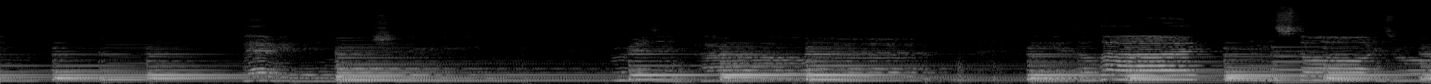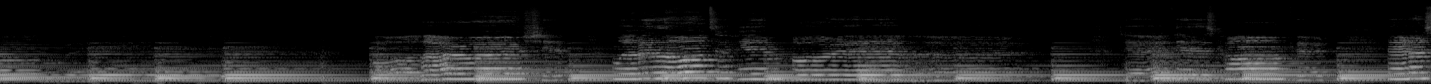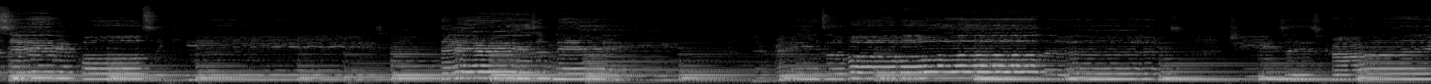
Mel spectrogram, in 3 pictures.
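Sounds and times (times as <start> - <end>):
man singing: 0.0 - 1.4, 2.4 - 5.4, 6.0 - 42.9
piano playing sustained chords: 0.0 - 42.9.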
